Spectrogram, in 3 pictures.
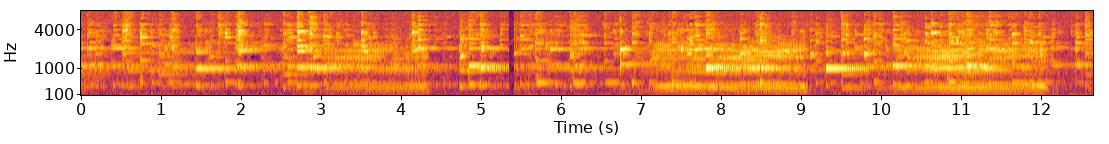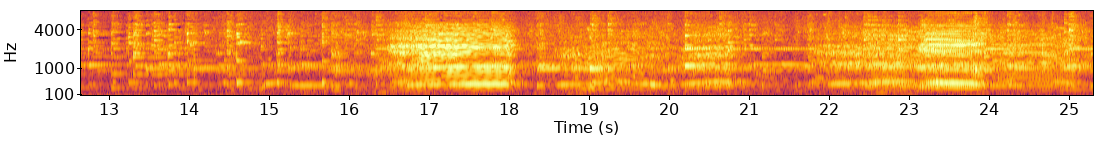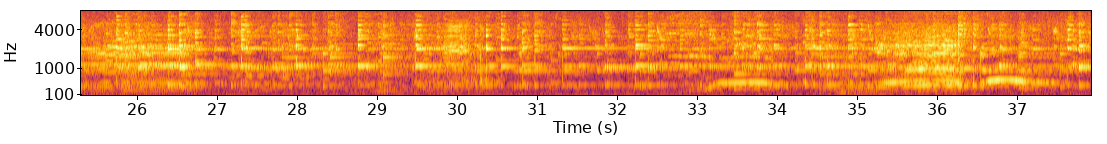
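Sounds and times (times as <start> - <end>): cowbells ringing: 0.0 - 37.9
cattle mooing: 2.8 - 4.4, 7.0 - 9.2, 10.1 - 12.2, 16.3 - 21.0, 21.8 - 26.7, 34.7 - 37.4.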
